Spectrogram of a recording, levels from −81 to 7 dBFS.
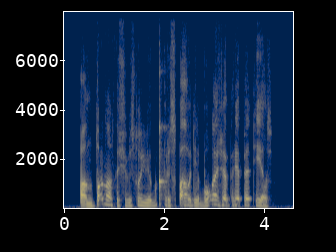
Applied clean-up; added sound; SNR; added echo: neural diffusion model UNIVERSE++.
